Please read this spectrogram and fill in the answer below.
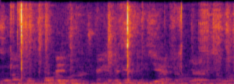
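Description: Faint murmur of voices over a steady low hum, with two short taps about a second apart as trading cards are laid down on a playmat.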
